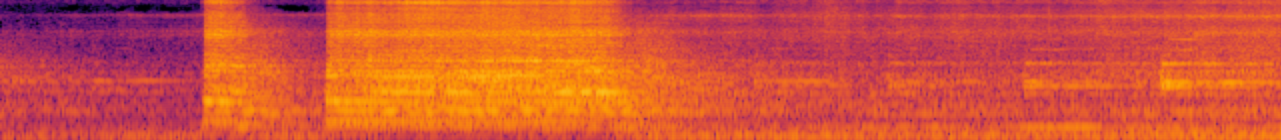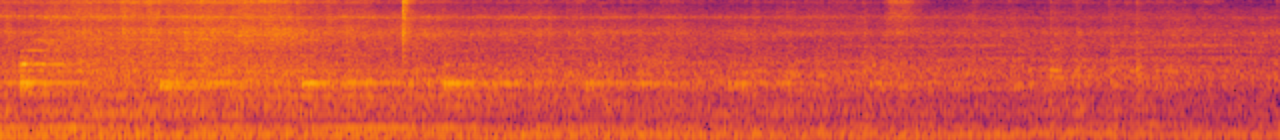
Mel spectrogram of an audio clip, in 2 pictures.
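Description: Diesel freight locomotive horn: a short blast about a second in, then a longer blast lasting about a second and a half. After that comes the steady low rumble of the locomotives and the coal train's cars rolling across the crossing.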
